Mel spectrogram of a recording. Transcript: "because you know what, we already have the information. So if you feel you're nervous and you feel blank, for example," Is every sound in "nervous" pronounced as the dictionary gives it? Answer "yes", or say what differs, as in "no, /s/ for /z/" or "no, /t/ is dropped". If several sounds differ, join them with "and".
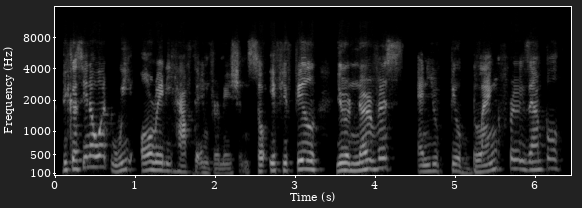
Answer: yes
